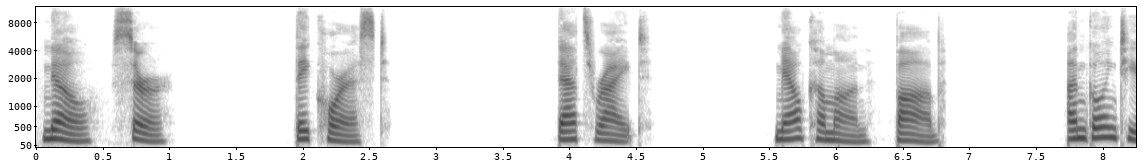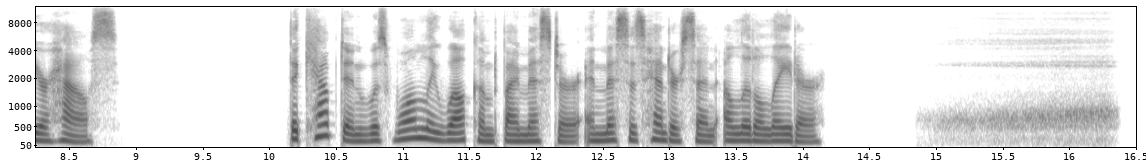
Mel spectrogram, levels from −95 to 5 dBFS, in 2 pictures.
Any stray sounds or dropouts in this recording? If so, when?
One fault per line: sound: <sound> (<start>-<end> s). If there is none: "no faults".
sound: breath (14.8-16.4 s)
